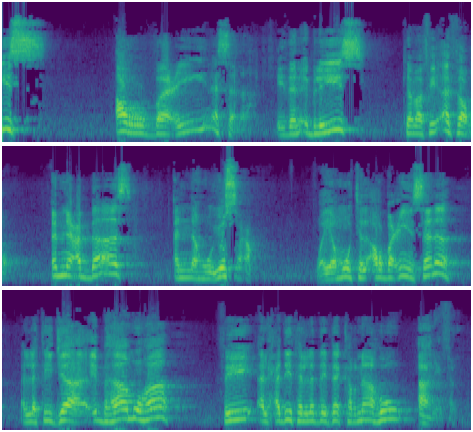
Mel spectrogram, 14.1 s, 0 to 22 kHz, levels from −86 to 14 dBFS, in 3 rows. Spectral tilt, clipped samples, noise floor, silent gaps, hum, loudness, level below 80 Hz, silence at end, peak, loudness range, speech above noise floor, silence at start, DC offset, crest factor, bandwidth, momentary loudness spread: -2.5 dB/octave; 0.2%; -47 dBFS; none; none; -12 LUFS; -56 dBFS; 0.15 s; 0 dBFS; 2 LU; 35 dB; 0 s; under 0.1%; 14 dB; over 20 kHz; 12 LU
